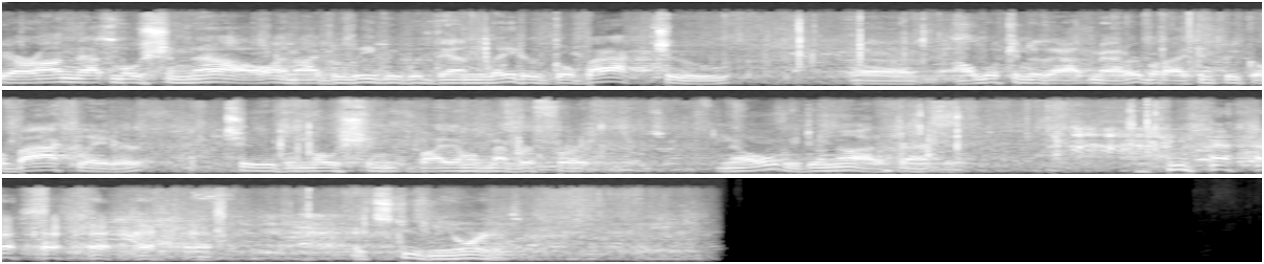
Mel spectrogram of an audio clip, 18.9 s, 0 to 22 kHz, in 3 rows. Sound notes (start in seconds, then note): 15.1 laughter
